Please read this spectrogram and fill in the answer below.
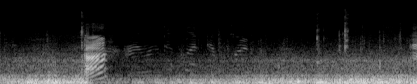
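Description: Steady low rumble of a car's road and engine noise inside the cabin while driving, with a brief vocal sound about a second in.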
